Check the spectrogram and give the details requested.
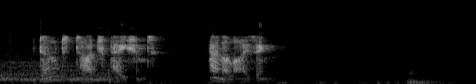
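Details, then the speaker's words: Recorded voice prompt from a Zoll AED Pro defibrillator after the pads are attached to the patient, in a quiet room. "a metronome beat indicates CPR at the correct speed CPR of poor depth will be indicated by the unit"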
